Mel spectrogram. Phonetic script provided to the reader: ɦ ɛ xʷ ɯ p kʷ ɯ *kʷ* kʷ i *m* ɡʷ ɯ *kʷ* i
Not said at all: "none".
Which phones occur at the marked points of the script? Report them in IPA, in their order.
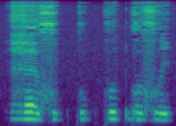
p, p, xʷ

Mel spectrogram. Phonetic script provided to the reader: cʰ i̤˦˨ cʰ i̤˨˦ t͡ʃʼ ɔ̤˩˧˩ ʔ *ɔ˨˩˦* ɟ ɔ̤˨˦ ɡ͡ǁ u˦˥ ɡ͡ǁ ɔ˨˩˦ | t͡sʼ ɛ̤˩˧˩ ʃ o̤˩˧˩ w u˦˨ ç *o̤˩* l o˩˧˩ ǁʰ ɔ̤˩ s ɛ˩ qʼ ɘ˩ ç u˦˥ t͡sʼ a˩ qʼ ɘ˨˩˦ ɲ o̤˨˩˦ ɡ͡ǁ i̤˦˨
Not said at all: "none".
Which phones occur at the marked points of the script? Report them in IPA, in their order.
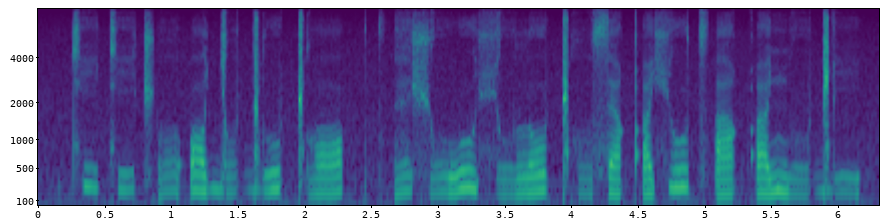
ɔ˨˩˦, o̤˩

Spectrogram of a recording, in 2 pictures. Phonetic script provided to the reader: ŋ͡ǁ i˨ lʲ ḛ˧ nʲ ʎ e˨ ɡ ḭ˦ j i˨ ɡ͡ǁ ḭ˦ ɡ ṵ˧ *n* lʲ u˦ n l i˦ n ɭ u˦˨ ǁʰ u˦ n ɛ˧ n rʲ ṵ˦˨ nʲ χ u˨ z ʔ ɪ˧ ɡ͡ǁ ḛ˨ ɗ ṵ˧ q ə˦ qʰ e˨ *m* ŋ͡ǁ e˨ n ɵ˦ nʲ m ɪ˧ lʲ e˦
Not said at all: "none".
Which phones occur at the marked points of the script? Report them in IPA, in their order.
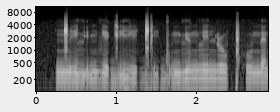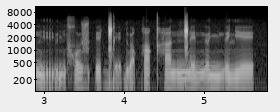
n, n

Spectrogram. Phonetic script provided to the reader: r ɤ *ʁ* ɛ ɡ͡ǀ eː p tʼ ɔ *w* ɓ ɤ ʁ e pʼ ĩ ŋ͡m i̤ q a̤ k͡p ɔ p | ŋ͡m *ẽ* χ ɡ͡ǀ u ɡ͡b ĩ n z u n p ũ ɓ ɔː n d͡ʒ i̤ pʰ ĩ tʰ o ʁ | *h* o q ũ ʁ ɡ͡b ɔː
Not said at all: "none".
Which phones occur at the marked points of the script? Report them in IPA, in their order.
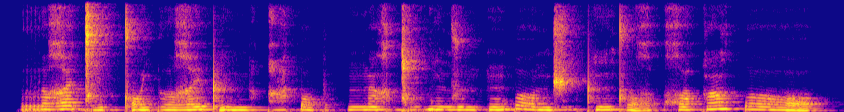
ʁ, j, ɛ̃, χ

